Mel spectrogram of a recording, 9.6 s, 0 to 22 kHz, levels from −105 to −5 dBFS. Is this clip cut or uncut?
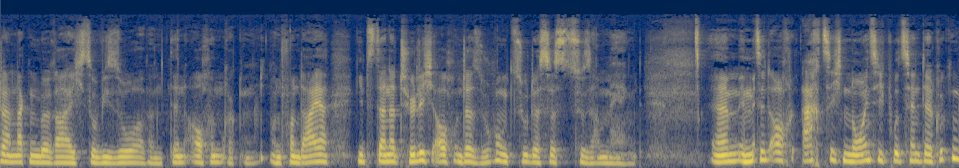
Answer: cut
